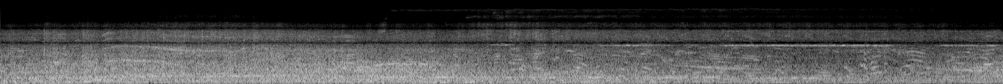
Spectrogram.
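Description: Steel roller coaster train running along its track, a continuous rumble, with voices around it.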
